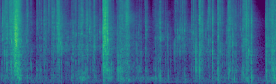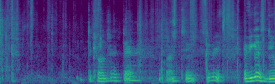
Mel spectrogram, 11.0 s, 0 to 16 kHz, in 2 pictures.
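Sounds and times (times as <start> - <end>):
foil wrapper tearing and crinkling: 0.0 - 5.8.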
